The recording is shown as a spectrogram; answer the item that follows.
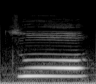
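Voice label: "zuo1", Mandarin Chinese, pinyin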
